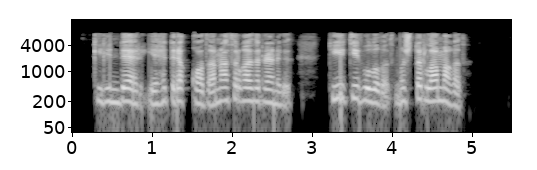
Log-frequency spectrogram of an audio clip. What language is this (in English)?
Bashkir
